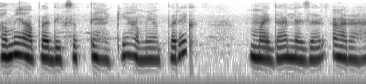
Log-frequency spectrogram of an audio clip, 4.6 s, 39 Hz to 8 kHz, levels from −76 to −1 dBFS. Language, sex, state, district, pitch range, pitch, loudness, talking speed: Hindi, female, Uttar Pradesh, Hamirpur, 195-220 Hz, 205 Hz, -16 LUFS, 210 wpm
